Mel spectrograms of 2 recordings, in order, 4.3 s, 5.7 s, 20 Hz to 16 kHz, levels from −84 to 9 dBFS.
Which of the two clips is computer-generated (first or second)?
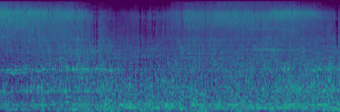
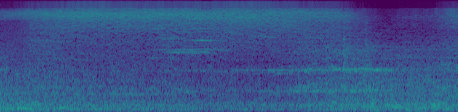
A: first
